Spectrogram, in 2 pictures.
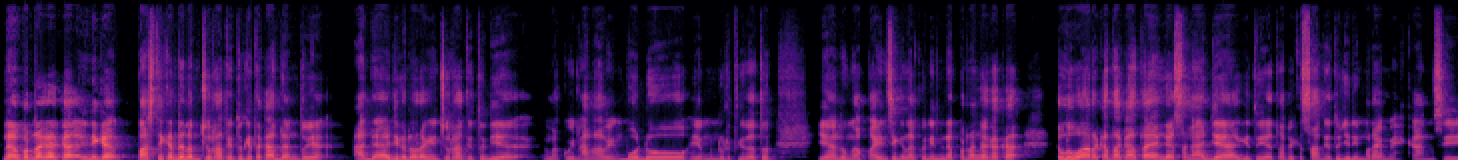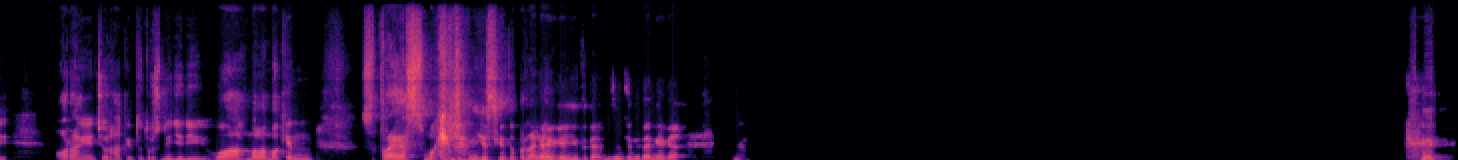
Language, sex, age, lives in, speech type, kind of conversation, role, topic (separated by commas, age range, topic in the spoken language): Indonesian, male, 35-39, Indonesia, conversation, podcast, host, Bagaimana cara kamu memastikan orang lain merasa benar-benar didengar melalui kata-kata?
